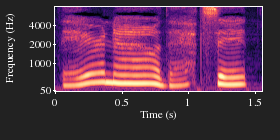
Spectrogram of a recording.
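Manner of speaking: gentle comforting coo; soothing. Acted. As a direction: Willie soothing the crying girl. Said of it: "Willie soothed".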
